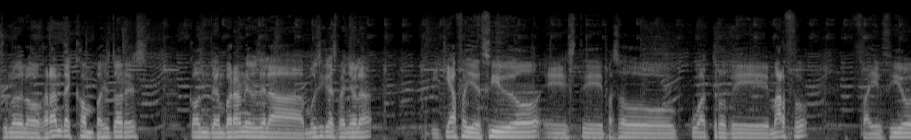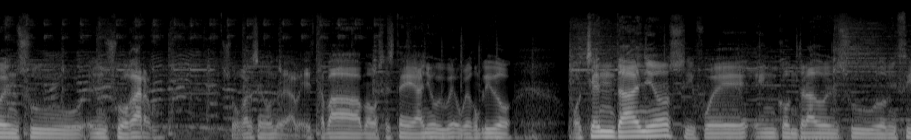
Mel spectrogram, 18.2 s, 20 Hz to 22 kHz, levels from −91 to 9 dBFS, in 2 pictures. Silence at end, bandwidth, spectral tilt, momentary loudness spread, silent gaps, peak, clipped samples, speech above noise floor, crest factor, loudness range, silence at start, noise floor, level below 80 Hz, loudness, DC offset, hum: 0 s; 14.5 kHz; -7 dB/octave; 15 LU; none; -14 dBFS; under 0.1%; 20 dB; 20 dB; 7 LU; 0 s; -52 dBFS; -68 dBFS; -33 LUFS; under 0.1%; none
